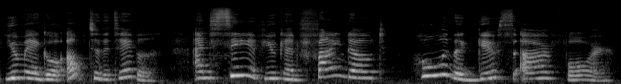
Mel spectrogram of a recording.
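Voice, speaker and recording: A woman with a Jamaican accent voicing a kindly old grandfather in a children's story, gentle and measured. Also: high-pitched, sing-song.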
